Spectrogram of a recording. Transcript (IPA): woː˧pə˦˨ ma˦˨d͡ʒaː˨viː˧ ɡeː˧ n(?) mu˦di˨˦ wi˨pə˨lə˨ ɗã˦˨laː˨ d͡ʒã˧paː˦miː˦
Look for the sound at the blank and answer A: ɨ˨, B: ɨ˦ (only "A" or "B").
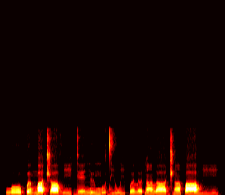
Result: B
